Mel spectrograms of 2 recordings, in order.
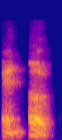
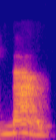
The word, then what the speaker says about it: know: Yeah, but it's got a K at the start. But if you take the K off, it actually says now. So what? Why is this word spelled like this? It makes no sense. Why are silent letters a thing? I don't know. But I don't get it. Why is K-N-O-W now? No, and not canal.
